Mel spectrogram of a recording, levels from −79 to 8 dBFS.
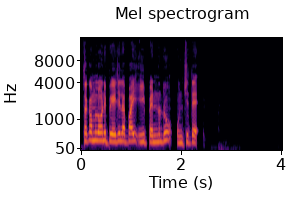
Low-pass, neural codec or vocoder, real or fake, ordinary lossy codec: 14.4 kHz; vocoder, 44.1 kHz, 128 mel bands, Pupu-Vocoder; fake; none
